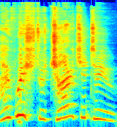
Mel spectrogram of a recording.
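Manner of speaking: shouted from a distance. Voicing a character who charges an elf, heard from a distance: shouted from a distance. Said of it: "You hear from a distance".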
